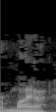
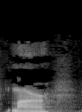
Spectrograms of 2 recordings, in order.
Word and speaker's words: Maher: I think it's Maher. I shouldn't pronounce it Maher or Meyer, but it's Bill Maher it's pronounced.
